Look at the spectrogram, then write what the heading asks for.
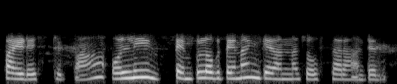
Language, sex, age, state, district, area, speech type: Telugu, female, 18-30, Andhra Pradesh, Kakinada, urban, conversation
